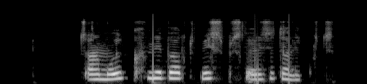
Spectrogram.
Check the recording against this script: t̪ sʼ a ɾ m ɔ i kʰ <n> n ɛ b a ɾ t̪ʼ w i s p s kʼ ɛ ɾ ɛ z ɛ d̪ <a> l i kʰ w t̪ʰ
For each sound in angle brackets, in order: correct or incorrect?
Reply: incorrect, correct

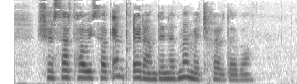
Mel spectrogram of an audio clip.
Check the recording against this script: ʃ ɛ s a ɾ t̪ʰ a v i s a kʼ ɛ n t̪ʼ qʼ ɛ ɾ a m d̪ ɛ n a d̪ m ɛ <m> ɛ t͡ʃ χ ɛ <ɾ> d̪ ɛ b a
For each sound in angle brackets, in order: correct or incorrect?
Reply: correct, correct

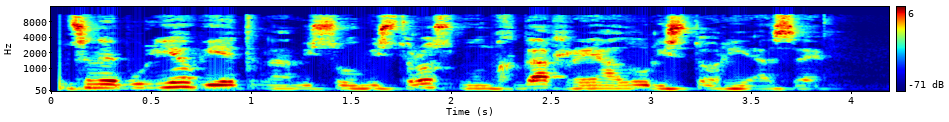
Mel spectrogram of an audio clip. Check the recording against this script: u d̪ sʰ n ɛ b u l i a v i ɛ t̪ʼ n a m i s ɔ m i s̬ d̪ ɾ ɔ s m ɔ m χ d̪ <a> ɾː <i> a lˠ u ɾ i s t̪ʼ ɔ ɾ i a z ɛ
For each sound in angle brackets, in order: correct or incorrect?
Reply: correct, incorrect

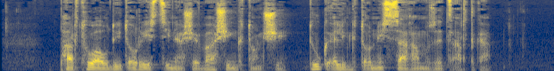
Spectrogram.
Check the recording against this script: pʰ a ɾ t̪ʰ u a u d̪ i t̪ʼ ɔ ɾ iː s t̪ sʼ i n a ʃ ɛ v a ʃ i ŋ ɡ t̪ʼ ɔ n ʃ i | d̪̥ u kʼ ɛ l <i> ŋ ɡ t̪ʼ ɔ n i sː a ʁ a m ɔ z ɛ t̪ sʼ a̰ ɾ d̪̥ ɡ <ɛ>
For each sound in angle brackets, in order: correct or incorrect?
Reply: correct, incorrect

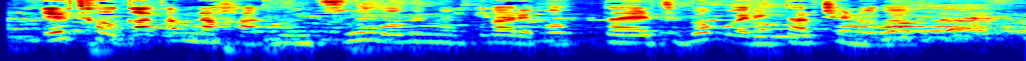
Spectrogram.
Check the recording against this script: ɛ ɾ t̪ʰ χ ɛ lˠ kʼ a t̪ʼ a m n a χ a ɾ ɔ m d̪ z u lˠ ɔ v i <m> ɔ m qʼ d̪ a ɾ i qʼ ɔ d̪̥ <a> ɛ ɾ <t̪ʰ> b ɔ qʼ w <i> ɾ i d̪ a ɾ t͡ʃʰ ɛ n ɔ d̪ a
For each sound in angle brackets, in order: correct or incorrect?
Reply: correct, correct, correct, incorrect

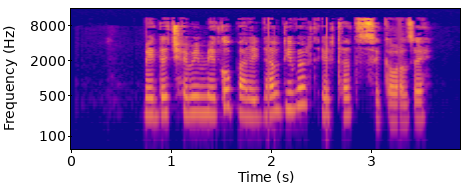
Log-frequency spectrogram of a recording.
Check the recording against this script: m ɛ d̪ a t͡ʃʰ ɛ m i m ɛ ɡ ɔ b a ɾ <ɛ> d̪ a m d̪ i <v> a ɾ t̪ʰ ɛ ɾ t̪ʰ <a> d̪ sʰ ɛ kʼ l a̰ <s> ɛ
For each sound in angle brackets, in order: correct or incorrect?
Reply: incorrect, correct, correct, incorrect

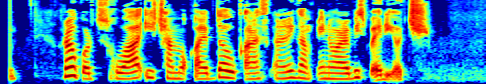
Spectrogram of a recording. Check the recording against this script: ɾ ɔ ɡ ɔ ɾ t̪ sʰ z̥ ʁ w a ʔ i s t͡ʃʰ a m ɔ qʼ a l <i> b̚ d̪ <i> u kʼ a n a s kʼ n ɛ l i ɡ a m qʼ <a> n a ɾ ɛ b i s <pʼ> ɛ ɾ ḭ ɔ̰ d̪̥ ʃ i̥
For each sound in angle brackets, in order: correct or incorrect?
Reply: incorrect, incorrect, incorrect, correct

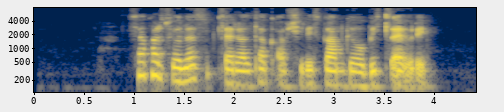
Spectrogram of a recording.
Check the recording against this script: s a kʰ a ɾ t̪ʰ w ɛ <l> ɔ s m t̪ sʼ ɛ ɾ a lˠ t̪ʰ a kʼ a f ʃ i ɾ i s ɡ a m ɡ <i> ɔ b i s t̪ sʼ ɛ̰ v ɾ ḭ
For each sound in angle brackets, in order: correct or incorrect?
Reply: correct, incorrect

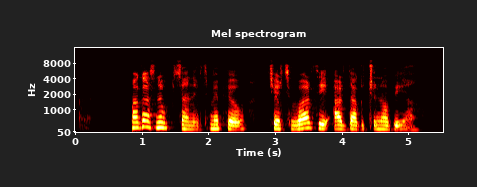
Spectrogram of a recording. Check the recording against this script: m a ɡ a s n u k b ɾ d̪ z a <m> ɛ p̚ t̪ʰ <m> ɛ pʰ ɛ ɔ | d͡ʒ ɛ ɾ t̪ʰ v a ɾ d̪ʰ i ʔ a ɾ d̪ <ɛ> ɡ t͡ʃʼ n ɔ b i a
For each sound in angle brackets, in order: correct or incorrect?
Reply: incorrect, correct, incorrect

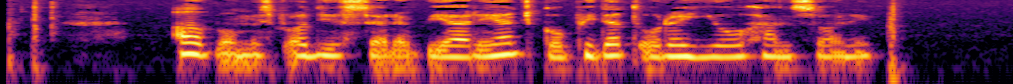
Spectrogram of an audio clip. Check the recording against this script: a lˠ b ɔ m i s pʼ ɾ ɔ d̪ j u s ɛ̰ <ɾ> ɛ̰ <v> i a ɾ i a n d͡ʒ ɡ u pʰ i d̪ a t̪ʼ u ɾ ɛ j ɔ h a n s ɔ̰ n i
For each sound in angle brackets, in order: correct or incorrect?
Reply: correct, incorrect

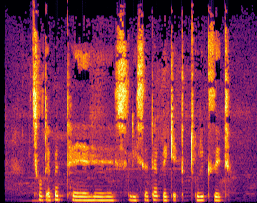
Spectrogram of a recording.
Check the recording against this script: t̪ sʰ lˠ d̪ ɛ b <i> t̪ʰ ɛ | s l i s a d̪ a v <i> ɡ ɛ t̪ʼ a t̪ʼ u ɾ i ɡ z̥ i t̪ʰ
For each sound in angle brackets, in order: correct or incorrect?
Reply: incorrect, incorrect

